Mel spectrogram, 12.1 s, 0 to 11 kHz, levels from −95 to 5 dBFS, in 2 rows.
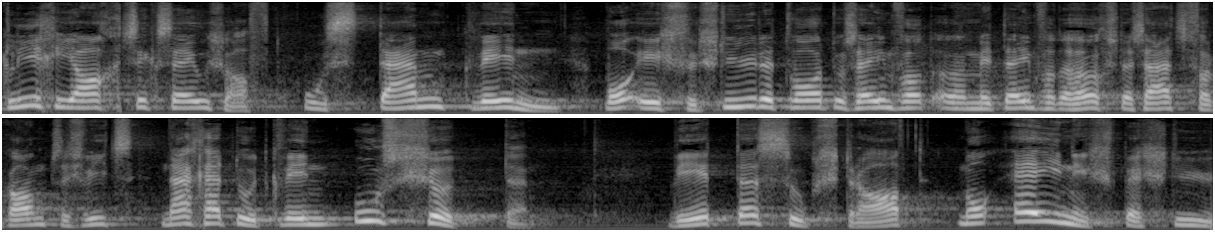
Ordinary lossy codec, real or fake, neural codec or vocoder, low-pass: none; real; none; none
